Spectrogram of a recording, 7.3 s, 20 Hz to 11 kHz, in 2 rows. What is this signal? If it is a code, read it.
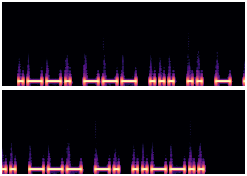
Morse code, heard as a keyed tone, about 17 wpm, 700 Hz. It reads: POSITION?
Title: Sentences from Top 1000 Words - Review Part 5 - 17wpm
